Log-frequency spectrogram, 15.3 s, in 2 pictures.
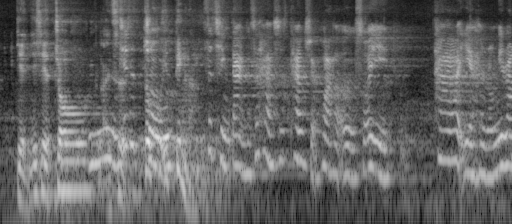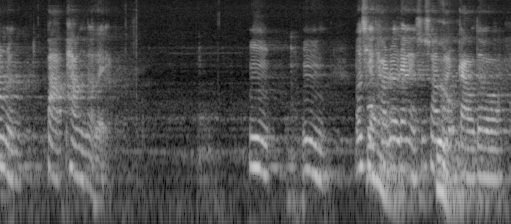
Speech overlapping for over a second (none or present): present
